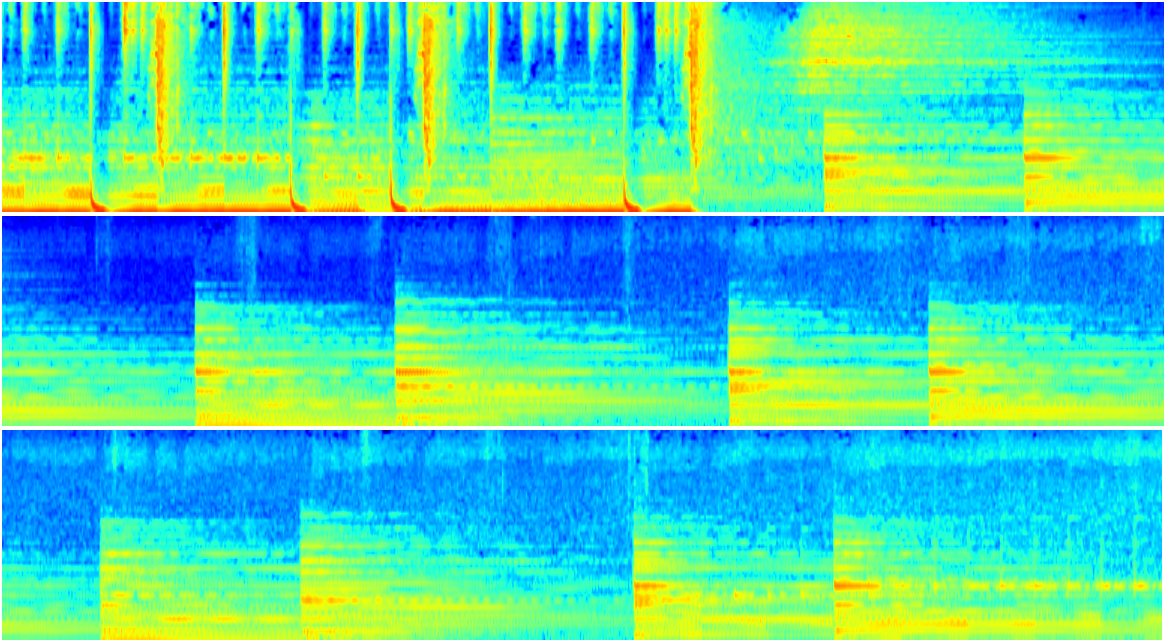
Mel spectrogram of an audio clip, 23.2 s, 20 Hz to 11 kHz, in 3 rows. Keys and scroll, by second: 6.9 ctrl+g, 7.6 space, 11.4 space, 21.0 BackSpace.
